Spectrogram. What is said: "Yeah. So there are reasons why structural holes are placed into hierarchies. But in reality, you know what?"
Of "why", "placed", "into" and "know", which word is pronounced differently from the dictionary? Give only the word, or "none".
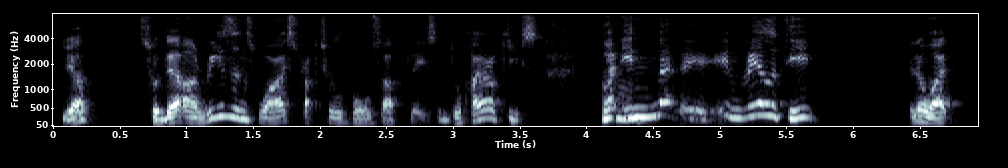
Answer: placed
